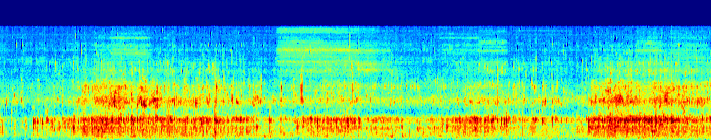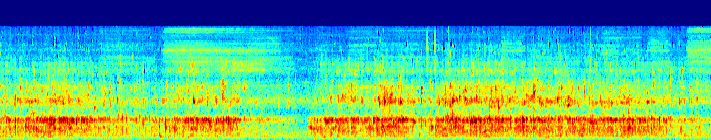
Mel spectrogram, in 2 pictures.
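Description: Scuba diver breathing through a regulator underwater: a short hissing inhale followed by a long bubbling exhale, repeating in slow cycles about every ten to twelve seconds.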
